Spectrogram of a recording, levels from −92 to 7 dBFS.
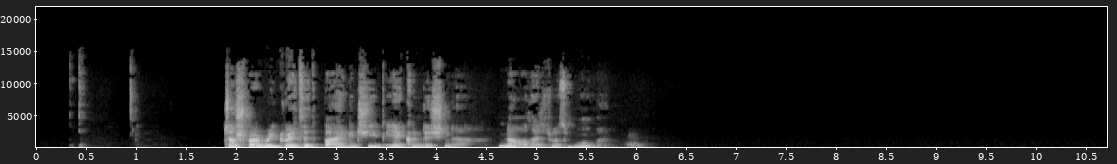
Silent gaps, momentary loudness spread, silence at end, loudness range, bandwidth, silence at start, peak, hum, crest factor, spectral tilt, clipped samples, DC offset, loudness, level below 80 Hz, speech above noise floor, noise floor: none; 12 LU; 4.65 s; 13 LU; 14 kHz; 0.45 s; -2 dBFS; none; 22 dB; -5 dB/octave; under 0.1%; under 0.1%; -19 LUFS; -56 dBFS; 66 dB; -85 dBFS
